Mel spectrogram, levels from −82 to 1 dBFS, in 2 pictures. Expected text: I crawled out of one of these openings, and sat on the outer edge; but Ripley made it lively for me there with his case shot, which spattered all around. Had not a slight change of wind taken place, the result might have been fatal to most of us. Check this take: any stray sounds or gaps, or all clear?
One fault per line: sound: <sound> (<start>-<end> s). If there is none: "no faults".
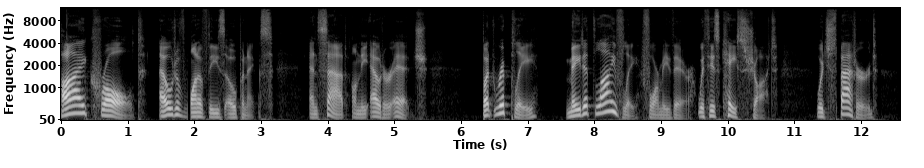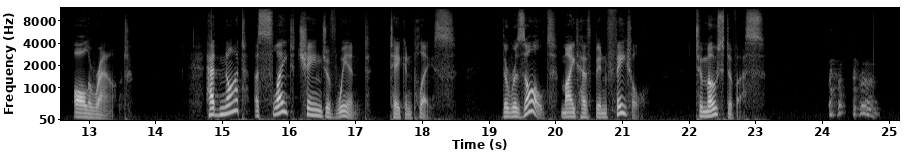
sound: dropout (1.9-2.0 s)
sound: cough (24.1-24.9 s)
